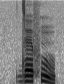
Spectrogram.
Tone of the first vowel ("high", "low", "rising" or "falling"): high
